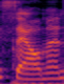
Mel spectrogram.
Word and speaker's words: salmon: someone say salmon, I'm like, stop being obtuse. Like, just Obtuse. quit. It's not, you don't pronounce the L.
